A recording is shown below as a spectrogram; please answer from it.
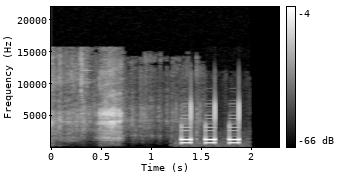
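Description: Mobile phone keypad tones: three quick two-tone dialing beeps as number keys are pressed, about a quarter second apart, in the second half.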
